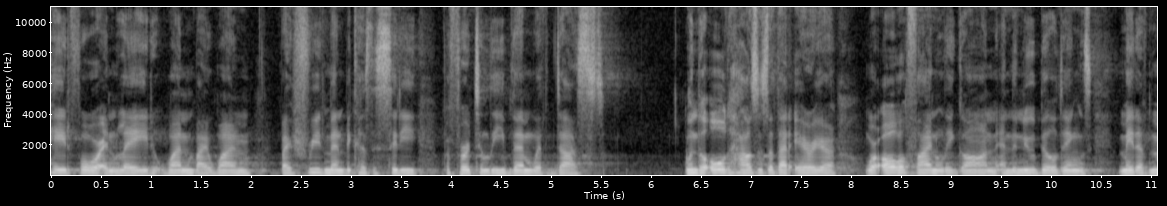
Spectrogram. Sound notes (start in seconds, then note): none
